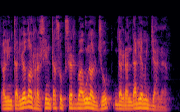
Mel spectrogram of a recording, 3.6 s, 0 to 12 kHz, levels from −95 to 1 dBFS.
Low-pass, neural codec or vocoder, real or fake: 7.2 kHz; none; real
